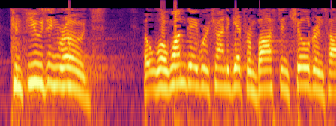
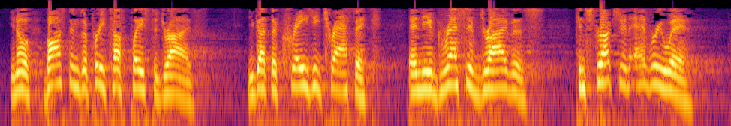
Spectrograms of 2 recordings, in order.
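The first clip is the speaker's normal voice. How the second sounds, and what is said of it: Put-on Boston accent. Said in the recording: “I couldn't help it with the accent there”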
